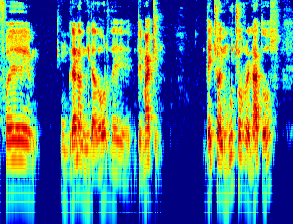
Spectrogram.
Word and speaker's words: Machen: magistral del autor galés Arthur macken se pronuncia macken imagen un interesante escritor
